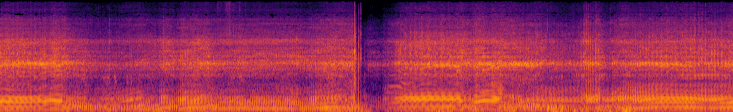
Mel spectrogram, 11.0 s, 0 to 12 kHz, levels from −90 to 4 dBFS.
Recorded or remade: recorded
